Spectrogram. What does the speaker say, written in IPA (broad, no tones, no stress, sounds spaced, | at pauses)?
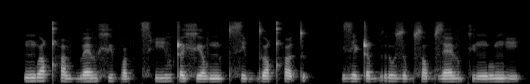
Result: ŋ u qʰ ʊ v b ɛ v xʲ u b ɑ ʈ t͡sʰ i v ʈ ə xʲ ʌ v n̪ u t s i b d̪ u qʰ u t | z i ʈ ə b r u z ʊ b s ɔ b z ɛ v kʲ ʊ ŋ u ŋ i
